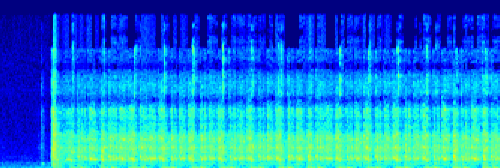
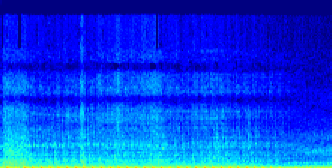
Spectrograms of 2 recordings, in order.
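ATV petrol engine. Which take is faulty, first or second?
first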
